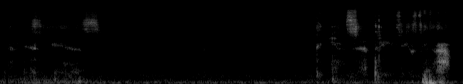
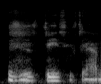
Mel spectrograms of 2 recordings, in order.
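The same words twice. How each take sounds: First: Barely audible whisper. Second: Said in the usual way. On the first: Real, not acted. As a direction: whisper it as if keeping it secret. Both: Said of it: "Why am I whispering?".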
